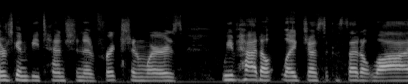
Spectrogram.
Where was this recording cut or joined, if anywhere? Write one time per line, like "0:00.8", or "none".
none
